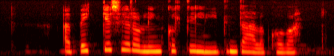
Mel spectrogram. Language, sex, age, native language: Icelandic, female, 12, Icelandic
